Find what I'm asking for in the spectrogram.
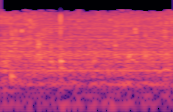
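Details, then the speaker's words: Installed water softener during its early-morning purge cycle: steady, even splashing trickle of rinse water pouring out with no machine noise as it rinses, purges and refills; purged water discharging in excess, damaging vegetation. "it rinses the purges and then it fills all the glass inside here"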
